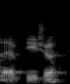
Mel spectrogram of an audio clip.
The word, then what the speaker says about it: Avdija: Just note on the pronunciation, there is no J sound in Hebrew. So it's Avdija, not Avdija. So Avdija is a savvy,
